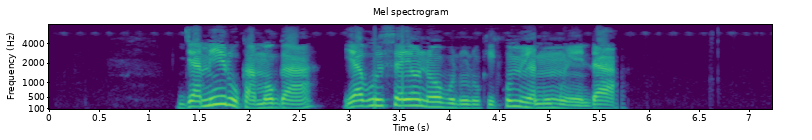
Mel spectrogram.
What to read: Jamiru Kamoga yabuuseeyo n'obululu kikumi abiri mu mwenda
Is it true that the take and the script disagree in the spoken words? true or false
true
